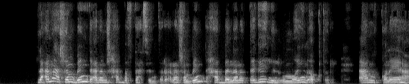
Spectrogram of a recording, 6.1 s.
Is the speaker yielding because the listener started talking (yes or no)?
no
